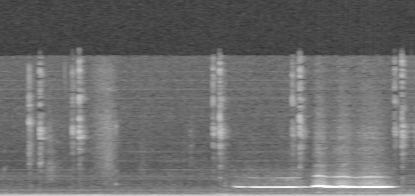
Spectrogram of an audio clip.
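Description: A person whistling one held note for about a second and a half, starting a little past halfway, with a slight lift in pitch midway. Faint clicks come before it, over a low steady hum.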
